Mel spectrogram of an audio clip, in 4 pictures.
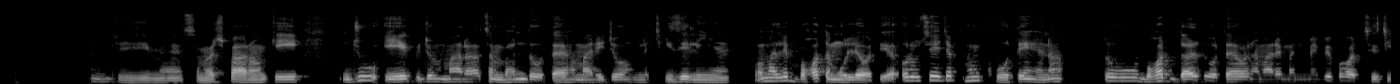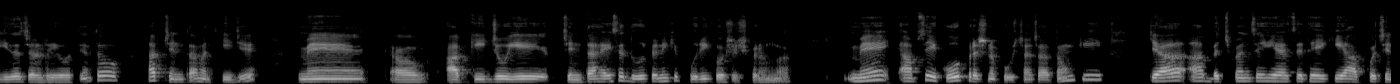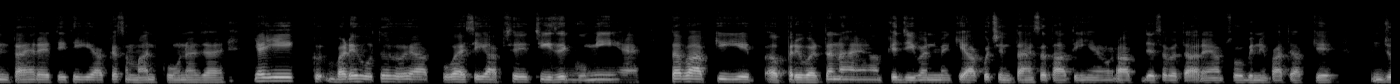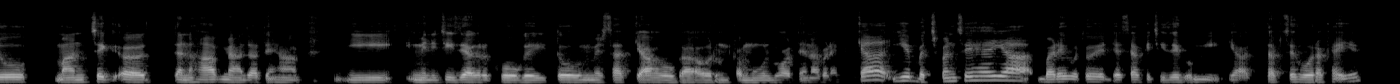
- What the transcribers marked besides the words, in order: none
- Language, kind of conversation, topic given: Hindi, advice, परिचित चीज़ों के खो जाने से कैसे निपटें?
